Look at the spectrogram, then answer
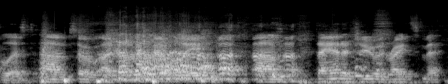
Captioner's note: laughter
